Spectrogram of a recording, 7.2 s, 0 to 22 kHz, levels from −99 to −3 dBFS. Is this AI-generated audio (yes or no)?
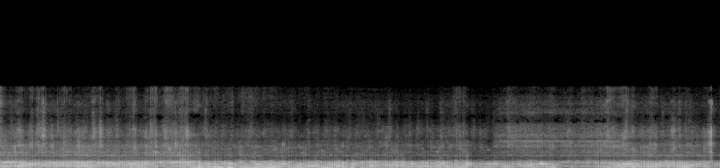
yes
